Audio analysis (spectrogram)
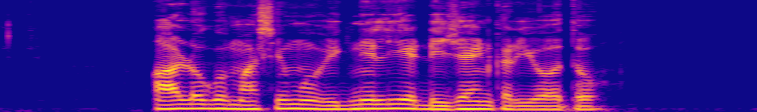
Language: Gujarati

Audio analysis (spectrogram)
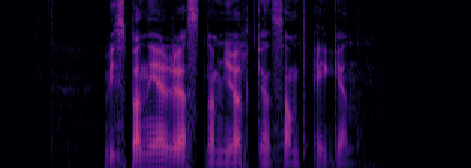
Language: Swedish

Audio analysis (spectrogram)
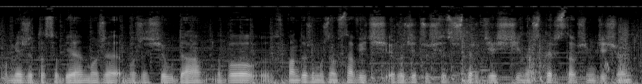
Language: Polish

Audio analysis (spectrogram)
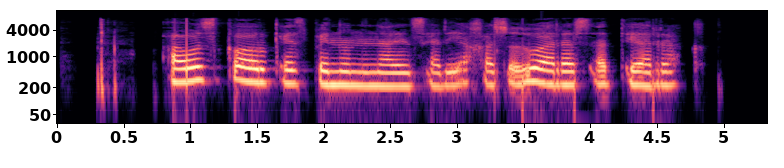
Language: Basque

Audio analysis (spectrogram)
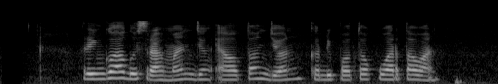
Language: Sundanese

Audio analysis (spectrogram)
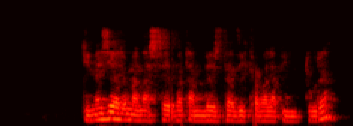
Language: Catalan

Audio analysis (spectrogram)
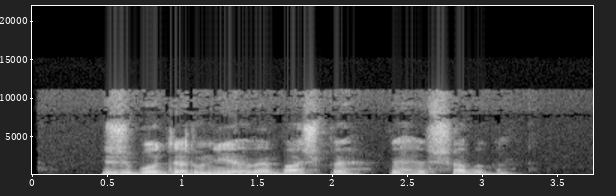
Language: Kurdish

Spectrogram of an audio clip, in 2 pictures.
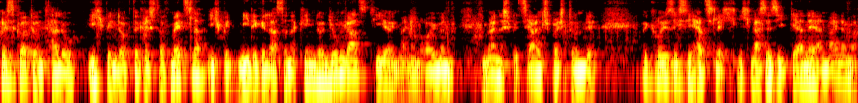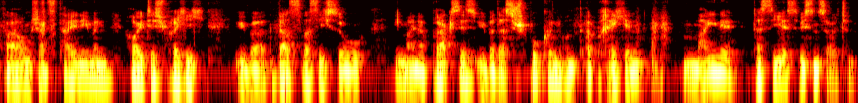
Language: German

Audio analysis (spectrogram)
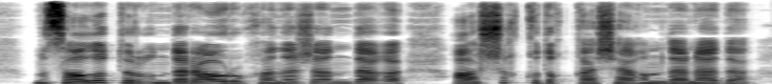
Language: Kazakh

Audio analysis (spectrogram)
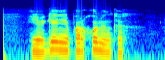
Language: Russian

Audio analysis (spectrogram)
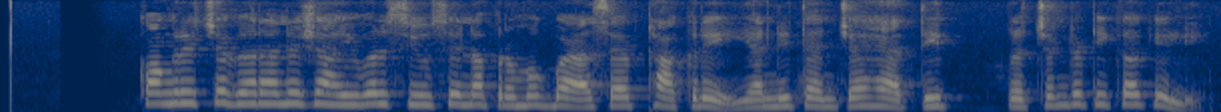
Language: Marathi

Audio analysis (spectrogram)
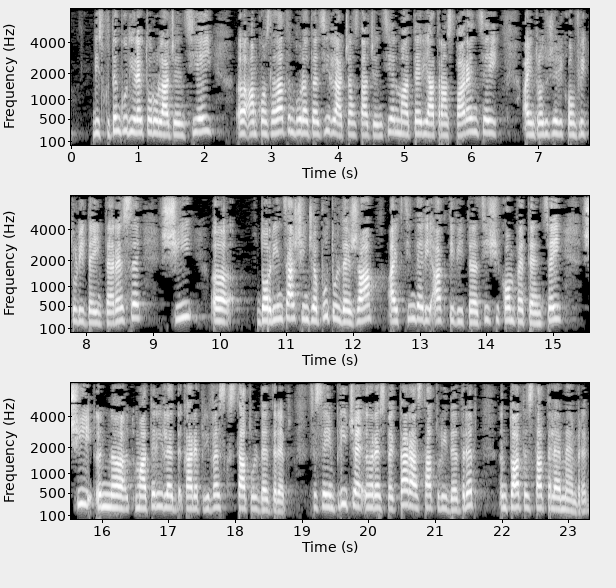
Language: Romanian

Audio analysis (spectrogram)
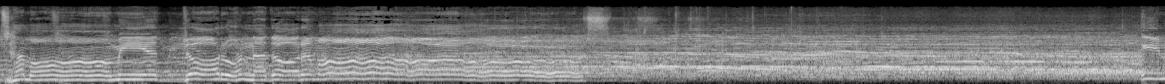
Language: Persian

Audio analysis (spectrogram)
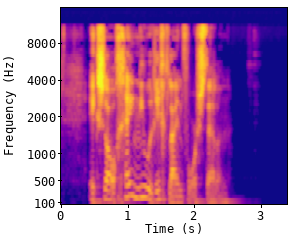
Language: Dutch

